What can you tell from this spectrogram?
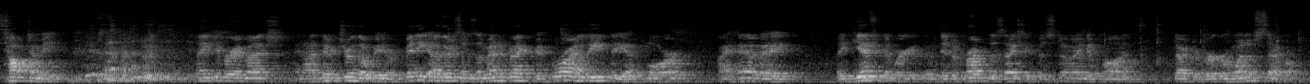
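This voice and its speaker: Man, light joking speech, a touch high, distant in a very echoey room with clear background noise. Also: normal speed. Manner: joking, chuckles at his own lines. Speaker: speaker at a reception. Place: reception room. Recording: roomy, distant, noisy room recording.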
